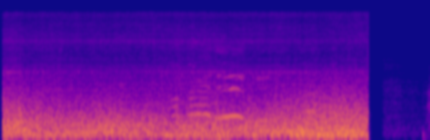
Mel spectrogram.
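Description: Wind buffeting the microphone on a moving motorbike carrying riders, with engine and road noise beneath; a brief voice is heard about two seconds in. The sound cuts off abruptly near the end.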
